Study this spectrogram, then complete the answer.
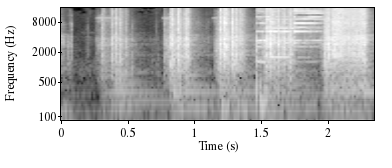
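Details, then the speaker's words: Reel mower cutting unit, reel jacked up after jamming into concrete: repeated sharp metallic clatter about twice a second as the reel motors turn the reel and it hits a high spot on the bed knife; owner may have the bed knife ground. "there's a high spot on the bed knife and when you run the motors on the reels you can hear it makes a loud racket"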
